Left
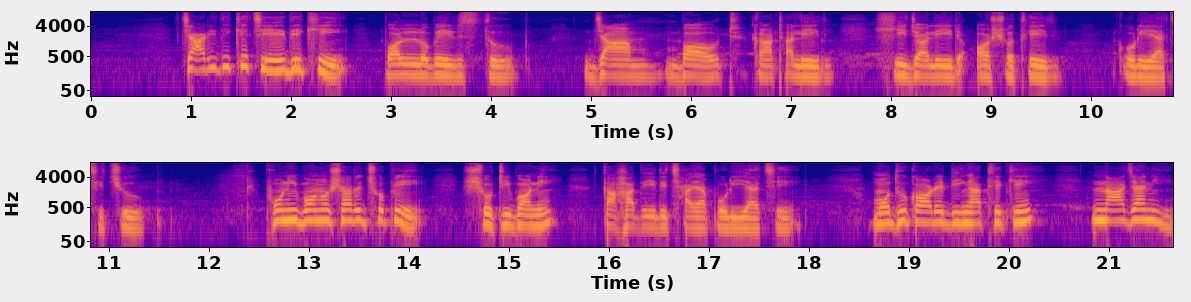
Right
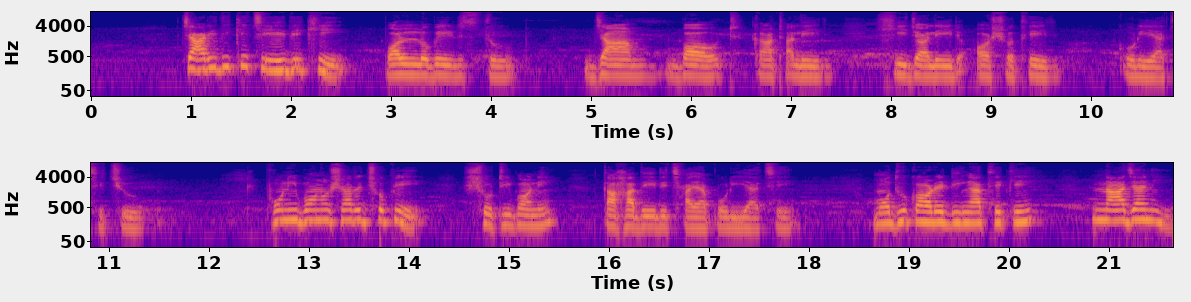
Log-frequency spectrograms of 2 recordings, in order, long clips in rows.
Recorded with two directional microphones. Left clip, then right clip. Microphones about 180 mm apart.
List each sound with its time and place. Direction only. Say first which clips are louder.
0.8 s speech: left 2 dB; 45° left (ahead or behind)
12.3 s a man's voice: left 10 dB; 45° left (ahead or behind)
